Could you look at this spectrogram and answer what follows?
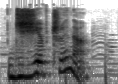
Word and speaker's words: dziewczyna: чуєте дженч 10 дівчина джевчина дівчина джевчина потренуйте Ось ця буквосполучення д з і е дуже часто зустрічається тому відшліфуйте його ну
